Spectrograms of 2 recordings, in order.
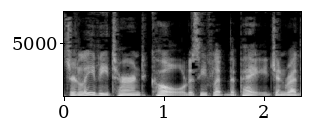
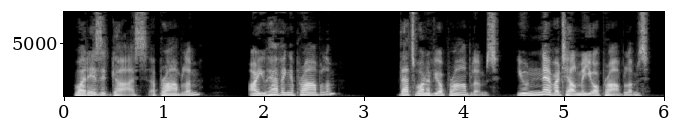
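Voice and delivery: higher-pitched needling questions; prying wife; 7 semitones higher, 3 dB louder than usual. A narrator's reading. Wife nags Gus about his problem, prying. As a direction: pester him in a raised, lilting voice.

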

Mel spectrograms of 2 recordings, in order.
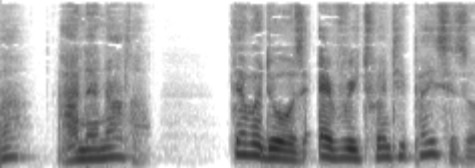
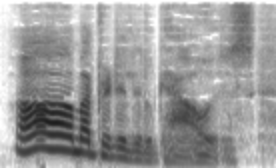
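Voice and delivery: loud, raised, fond exclamation; adoring cry; 5 semitones higher, 9 dB louder than usual. A narrator's reading. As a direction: coo out loud over beloved pets. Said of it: "cried Mister Wonka".

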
